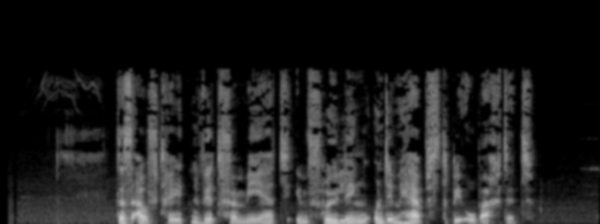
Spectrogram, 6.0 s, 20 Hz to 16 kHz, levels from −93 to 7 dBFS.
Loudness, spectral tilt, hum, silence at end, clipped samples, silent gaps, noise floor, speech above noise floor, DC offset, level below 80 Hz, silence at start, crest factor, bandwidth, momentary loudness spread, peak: -22 LUFS; -5 dB/octave; none; 0.7 s; under 0.1%; none; -63 dBFS; 42 dB; under 0.1%; -66 dBFS; 1.15 s; 20 dB; 11.5 kHz; 11 LU; -2 dBFS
